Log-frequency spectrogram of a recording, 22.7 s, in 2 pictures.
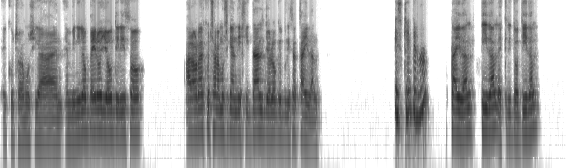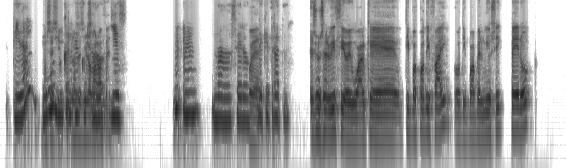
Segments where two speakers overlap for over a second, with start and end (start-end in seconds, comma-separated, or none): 12.1-13.7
